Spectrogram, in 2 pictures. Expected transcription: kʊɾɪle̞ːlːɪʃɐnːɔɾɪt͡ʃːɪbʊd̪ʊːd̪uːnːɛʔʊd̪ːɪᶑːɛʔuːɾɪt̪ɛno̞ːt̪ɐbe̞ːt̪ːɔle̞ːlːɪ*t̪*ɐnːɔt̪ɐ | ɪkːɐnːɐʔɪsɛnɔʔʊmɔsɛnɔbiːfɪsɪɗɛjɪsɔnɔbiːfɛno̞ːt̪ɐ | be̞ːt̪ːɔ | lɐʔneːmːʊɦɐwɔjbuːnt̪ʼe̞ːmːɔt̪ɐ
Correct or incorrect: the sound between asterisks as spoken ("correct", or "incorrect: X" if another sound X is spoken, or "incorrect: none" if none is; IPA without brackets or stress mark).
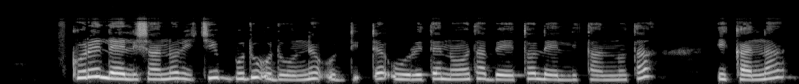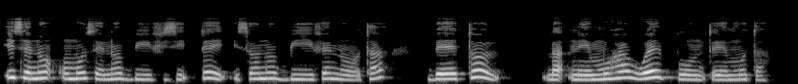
correct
